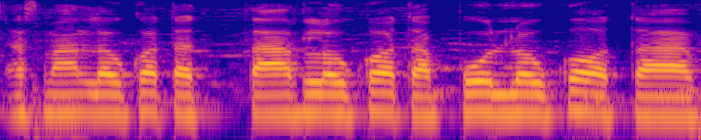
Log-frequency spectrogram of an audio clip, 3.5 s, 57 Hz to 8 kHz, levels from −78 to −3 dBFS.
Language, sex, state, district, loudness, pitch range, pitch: Bhojpuri, male, Uttar Pradesh, Ghazipur, -20 LUFS, 140-145 Hz, 145 Hz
